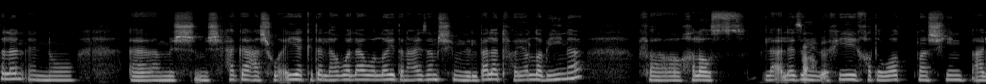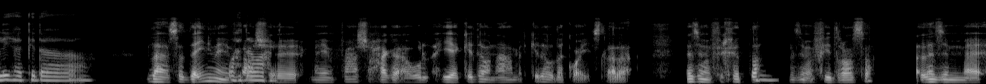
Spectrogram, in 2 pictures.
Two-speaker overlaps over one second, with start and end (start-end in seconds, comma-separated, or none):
none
